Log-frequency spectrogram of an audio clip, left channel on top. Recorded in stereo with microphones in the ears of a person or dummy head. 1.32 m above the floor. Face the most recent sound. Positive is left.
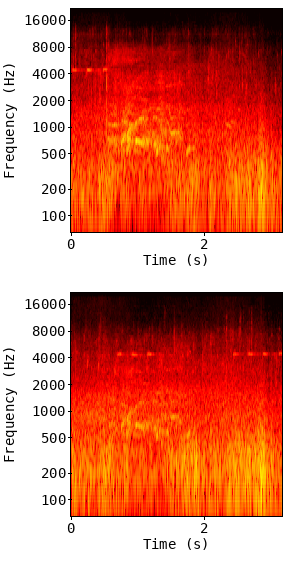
turn(degrees=-10)  # may be behind; listen again after turning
